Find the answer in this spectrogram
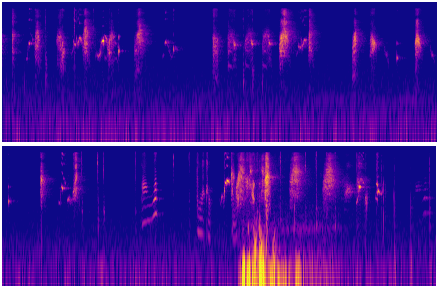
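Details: Two talking pet budgerigars at a mirror indoors; steady stream of quick chirps and squeaky warbles, then a loud broad burst of noise toward the end.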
